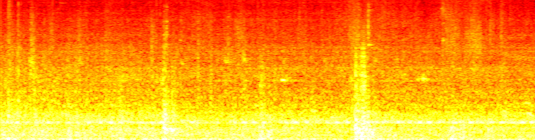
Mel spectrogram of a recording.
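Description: Taiwan Railway electric multiple-unit commuter train running, heard from inside the passenger car near the floor: a steady rumble with a held tone above it, and two louder clacks, about two seconds in and again about four and a half seconds in.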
